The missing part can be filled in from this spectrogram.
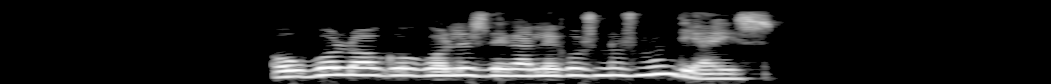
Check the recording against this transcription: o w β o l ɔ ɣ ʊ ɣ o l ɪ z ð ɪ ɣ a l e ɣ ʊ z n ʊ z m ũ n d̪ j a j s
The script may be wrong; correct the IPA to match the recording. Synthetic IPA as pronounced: o w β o l ɔ ɣ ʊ ɣ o l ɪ z ð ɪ ɣ a l e ɣ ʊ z n ʊ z m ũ n d̪ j a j s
